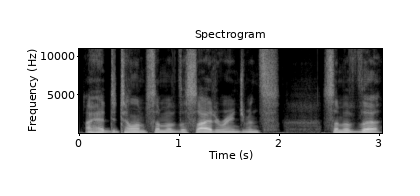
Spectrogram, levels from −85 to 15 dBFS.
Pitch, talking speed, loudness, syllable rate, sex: 125 Hz, 255 wpm, -18 LUFS, 6.4 syllables/s, male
